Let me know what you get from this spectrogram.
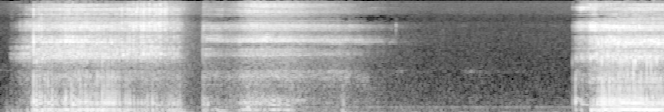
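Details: Labrador Retriever asleep, snoring loudly like a human: two long, low, rattling breaths in quick succession, a quiet gap of about two seconds, then another deep, buzzing snore starting.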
